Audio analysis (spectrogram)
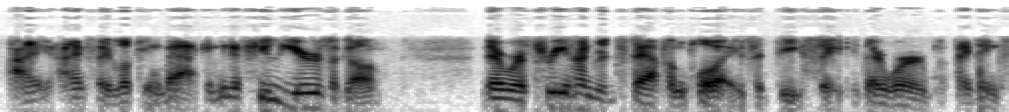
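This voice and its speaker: An older man reminiscing as an interview guest, casually rambling and halting, with false starts and repeated phrases. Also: low voice, gravelly, sharp tone, slightly rough, no room sound, low-quality recording. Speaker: interview guest, veteran comics production artist.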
